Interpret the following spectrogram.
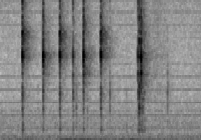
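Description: About seven light, irregular clicks and taps from computer input: keystrokes or a stylus tapping a pen tablet.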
